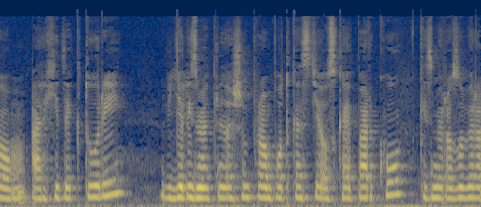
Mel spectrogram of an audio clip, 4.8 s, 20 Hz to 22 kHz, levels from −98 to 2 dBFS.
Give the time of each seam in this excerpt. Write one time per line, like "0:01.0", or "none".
0:02.1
